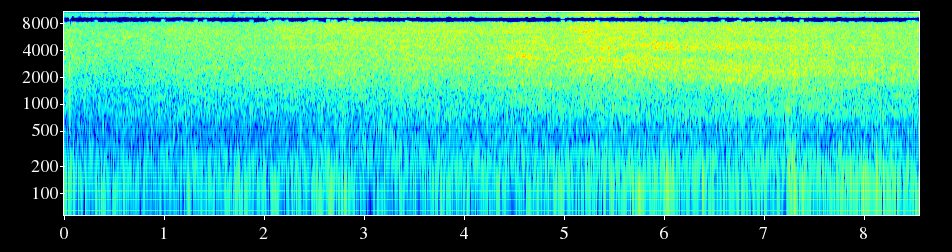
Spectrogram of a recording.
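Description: Heavy rain hissing steadily on wet pavement, with wind buffeting the microphone in an uneven low rumble. The hiss grows louder through the second half.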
